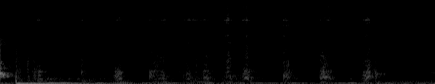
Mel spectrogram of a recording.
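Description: Faint, irregular rasping strokes of wheat flour being sifted through a sieve, a few strokes a second, growing fainter.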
